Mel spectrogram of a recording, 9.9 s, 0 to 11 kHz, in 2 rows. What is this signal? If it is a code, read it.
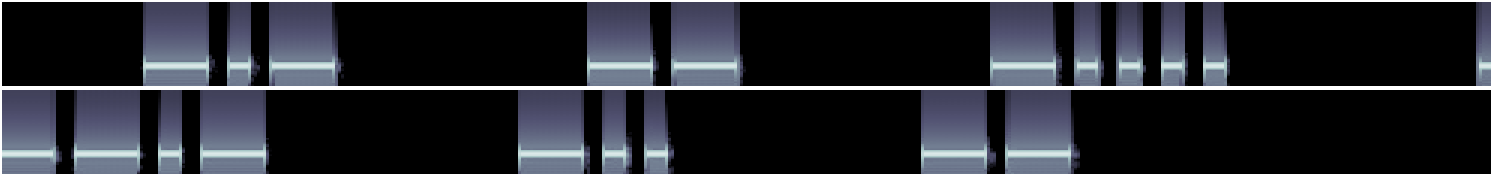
Morse code, heard as a keyed tone, about 17 wpm, spaced as for 8 wpm, 700 Hz. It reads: KM6QDM
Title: USA Call Signs - 4x Character Spacing - 17wpm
